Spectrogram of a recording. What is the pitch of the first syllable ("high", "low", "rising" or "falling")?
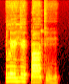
high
